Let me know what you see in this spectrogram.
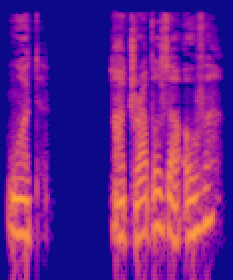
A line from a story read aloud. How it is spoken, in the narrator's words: Riven sighed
